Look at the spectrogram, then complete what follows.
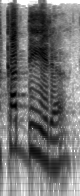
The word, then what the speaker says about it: cadeira: A gente fala, a cadeira quebrou, não é assim? Então, quando você percebe que o I, aí no caso, nem tem som, certo?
